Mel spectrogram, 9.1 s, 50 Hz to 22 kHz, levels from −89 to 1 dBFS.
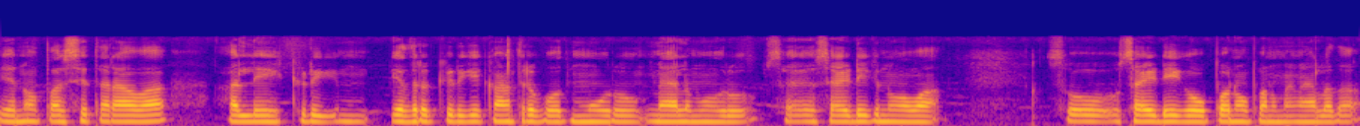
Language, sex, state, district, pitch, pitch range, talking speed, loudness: Kannada, male, Karnataka, Gulbarga, 155 Hz, 150-160 Hz, 120 wpm, -17 LUFS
